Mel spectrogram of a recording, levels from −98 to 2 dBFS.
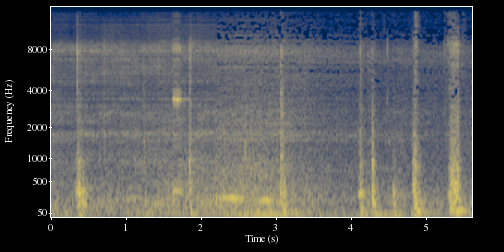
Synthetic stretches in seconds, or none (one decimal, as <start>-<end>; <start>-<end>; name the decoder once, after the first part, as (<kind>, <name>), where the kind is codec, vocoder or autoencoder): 0.0-2.2 (codec, SNAC)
